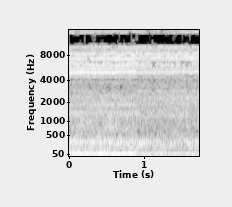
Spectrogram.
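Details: Used Sharp inverter 1 PK air conditioner, compressor at full mode drawing about 3.8 A: steady, even hum with a constant low tone, no knocking or rattle, stable speed; normal running.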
